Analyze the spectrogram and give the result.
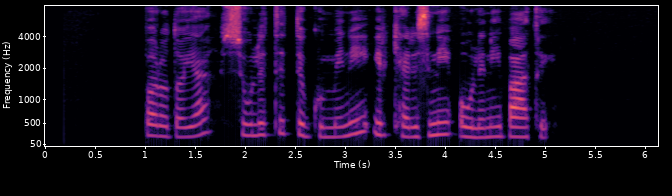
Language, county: Lithuanian, Vilnius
